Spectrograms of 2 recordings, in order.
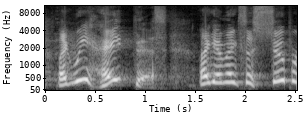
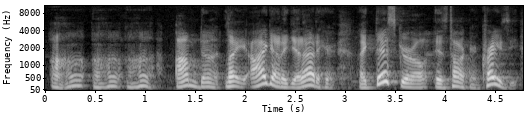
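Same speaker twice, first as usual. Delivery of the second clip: low, flat uh-huhs then hurried exit; a fiancé backing away from crazy talk; sceptical brush-off; 9 semitones lower than usual. Pretend. Joseph doubting Mary.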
